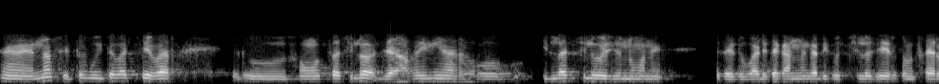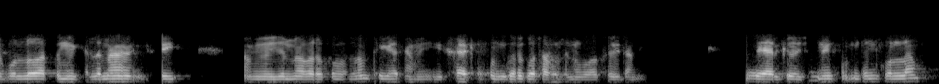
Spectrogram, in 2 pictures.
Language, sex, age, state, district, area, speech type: Bengali, male, 18-30, West Bengal, North 24 Parganas, rural, conversation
